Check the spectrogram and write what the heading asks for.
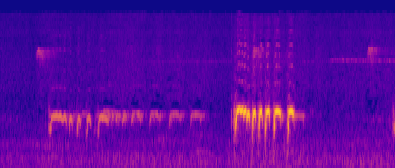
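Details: Zebra dove, a female calling, answered by a male's call: a soft rolling series of short coos near one pitch, then a louder, faster burst of about eight rolled notes.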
